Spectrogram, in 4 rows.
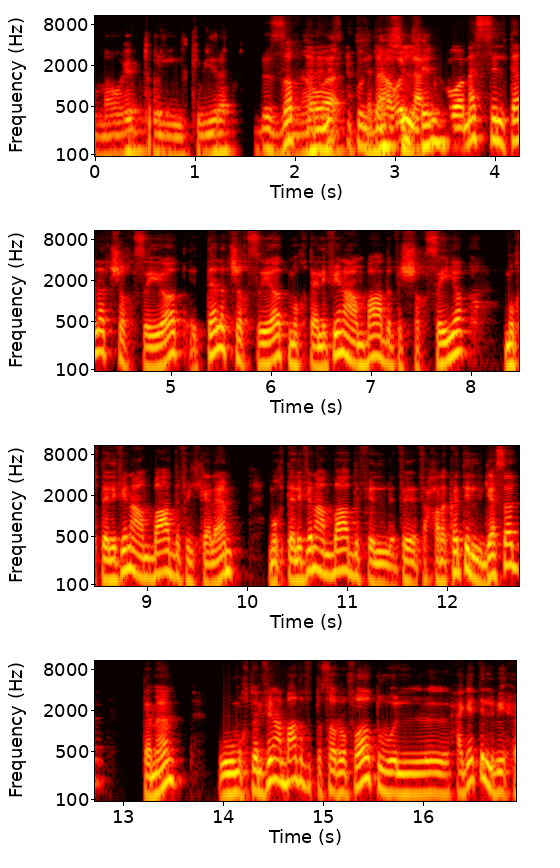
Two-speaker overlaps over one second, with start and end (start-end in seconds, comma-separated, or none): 1.9-3.6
